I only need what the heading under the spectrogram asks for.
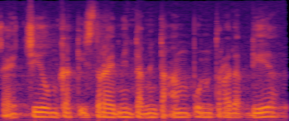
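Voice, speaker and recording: A man's voice: flat delivery, fairly quick, vocal fry, big-room sound, a little hiss or hum. A man preaching a sermon with a personal testimony, speaking emotionally and addressing the listeners directly. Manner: emotional, voice rising to high cries when quoting his son. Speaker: pastor.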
